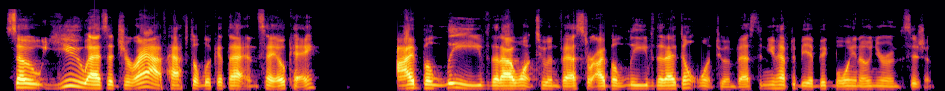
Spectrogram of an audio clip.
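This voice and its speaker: A loud, outspoken man talks bluntly in a casual chat and swears freely. His voice sits in an ordinary middle pitch. The sound is dry and close, with no room echo. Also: brisk. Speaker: crypto token founder.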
